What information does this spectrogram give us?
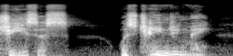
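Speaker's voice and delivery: soft, hushed, breathy whisper.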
